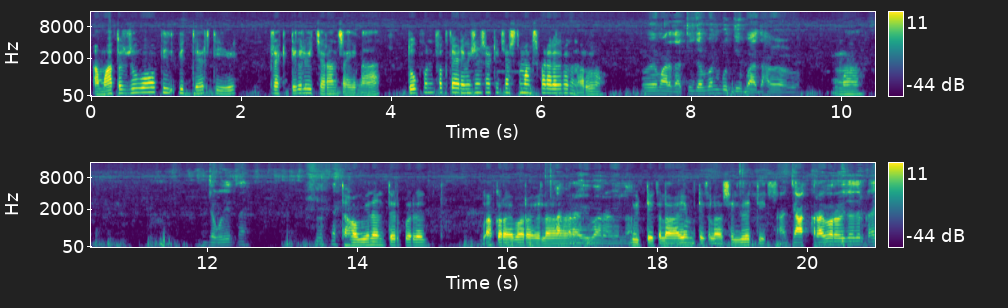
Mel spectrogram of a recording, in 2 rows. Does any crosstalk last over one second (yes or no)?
no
